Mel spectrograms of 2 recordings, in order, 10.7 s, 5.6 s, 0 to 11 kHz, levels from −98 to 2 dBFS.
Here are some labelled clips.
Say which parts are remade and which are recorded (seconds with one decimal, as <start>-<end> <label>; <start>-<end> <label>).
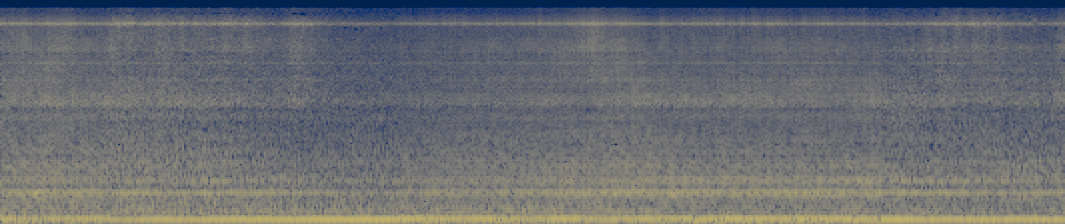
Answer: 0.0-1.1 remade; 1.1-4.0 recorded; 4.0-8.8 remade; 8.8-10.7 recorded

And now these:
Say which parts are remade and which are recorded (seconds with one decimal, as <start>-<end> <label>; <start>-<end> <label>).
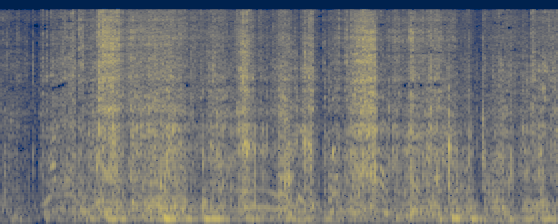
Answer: 0.0-5.6 recorded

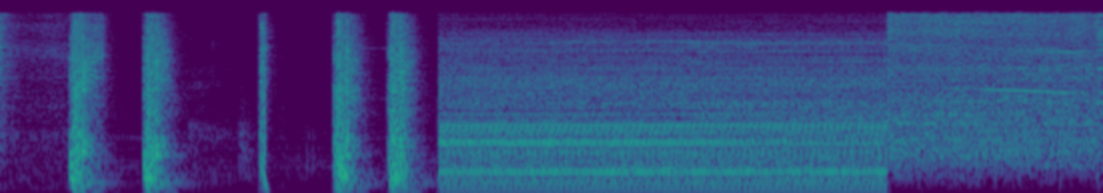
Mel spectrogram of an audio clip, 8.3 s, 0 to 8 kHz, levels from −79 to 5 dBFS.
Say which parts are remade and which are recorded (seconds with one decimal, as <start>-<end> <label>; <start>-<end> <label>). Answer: 0.0-8.3 recorded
